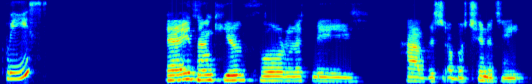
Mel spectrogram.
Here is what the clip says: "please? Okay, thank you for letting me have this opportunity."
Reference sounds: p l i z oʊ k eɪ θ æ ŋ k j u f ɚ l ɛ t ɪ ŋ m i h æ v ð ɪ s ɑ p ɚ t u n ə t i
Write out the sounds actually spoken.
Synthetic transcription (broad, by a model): p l i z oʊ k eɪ θ æ ŋ k j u f ɚ l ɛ t m i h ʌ v ð ɪ s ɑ p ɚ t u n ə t i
